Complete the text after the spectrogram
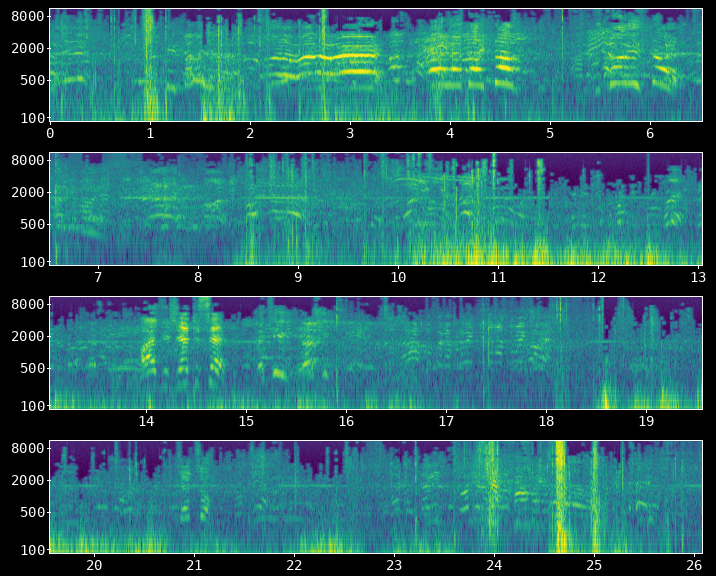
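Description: Men shout to each other across an outdoor pitch.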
